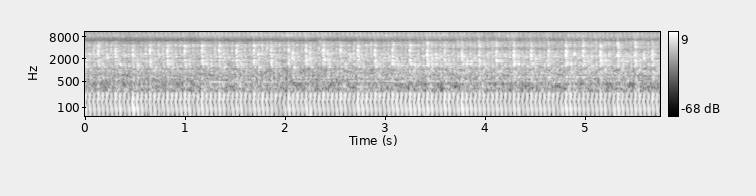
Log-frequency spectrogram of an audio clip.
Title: Стук в двигателе. Что может быть?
